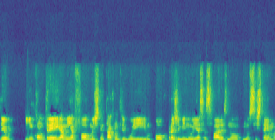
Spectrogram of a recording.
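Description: A man with a medium-pitched voice talks rather slowly, his pitch shifting in a normal way. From Brazil, Ceará (Quixeramobim). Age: 20s. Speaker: pharmacist and doctoral researcher. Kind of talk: interview.

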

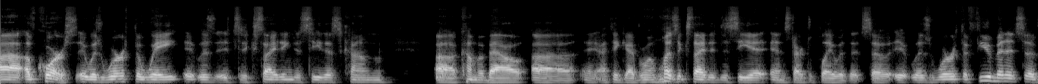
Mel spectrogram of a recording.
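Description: An ordinary speaking voice, delivered at a moderate pace. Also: man. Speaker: community call host. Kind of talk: meeting facilitation. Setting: video call.

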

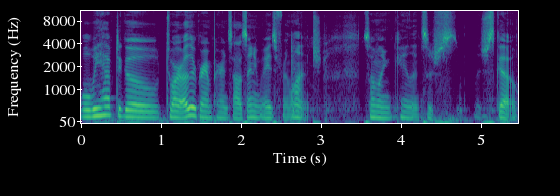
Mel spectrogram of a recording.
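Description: A woman with a plain, everyday voice, fairly low in pitch, with ordinary pitch variation and a fairly quick pace. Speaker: summer ministry intern. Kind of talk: casual podcast chat. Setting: studio.

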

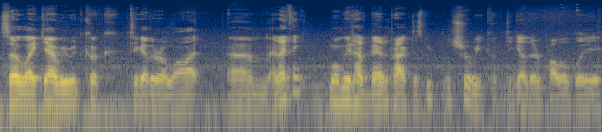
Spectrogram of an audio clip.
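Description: Here a man with an American accent and an ordinary speaking voice talks at a moderate pace and medium pitch. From US Northeast (North Jersey). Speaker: touring musician. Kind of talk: casual interview chat. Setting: music venue.

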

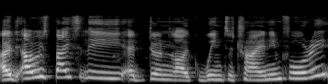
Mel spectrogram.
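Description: Against a quiet background, a woman with a northern English accent speaks at a moderate pace with very wide pitch swings. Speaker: professional triathlete. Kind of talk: casual interview chat.

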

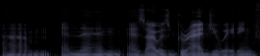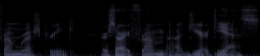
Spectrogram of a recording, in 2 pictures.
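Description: Monotone, flat intonation with an American accent in a very clean recording over a silent background. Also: man. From central Washington State, US. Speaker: pastor of a large church. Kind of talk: casual chat.

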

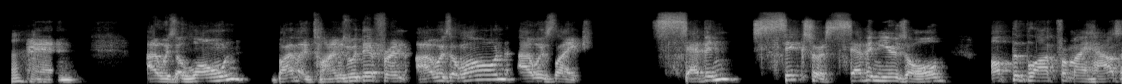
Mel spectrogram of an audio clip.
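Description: Speech with lively intonation, a strong Brooklyn accent and very even loudness. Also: man. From Brooklyn, New York. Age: 40s. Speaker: podcast host. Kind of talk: casual interview. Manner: animated.

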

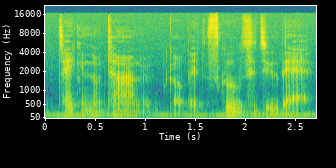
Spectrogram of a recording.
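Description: With an Alabama accent and vocal fry, a woman speaks at a moderate pace in a very deep, low pitch. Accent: US Southern, Alabama. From Birmingham, Alabama. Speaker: guest. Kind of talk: casual interview chat.

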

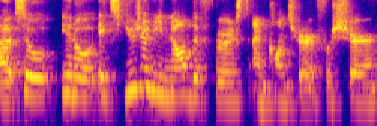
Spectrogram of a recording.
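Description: French accent at a moderate pace. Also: woman. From France. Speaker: rheumatologist. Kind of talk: interview. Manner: halting.

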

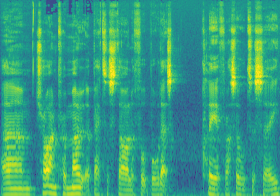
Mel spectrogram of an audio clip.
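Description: A man talks in a somewhat breathy voice. Room echo is audible around him. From Essex, Clacton. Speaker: football fan and columnist. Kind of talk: casual sports chat.

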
